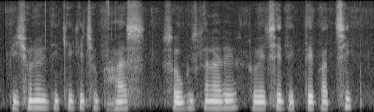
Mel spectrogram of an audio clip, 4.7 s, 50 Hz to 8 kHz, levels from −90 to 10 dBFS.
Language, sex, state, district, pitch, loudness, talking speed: Bengali, male, West Bengal, Darjeeling, 130 Hz, -17 LUFS, 130 wpm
